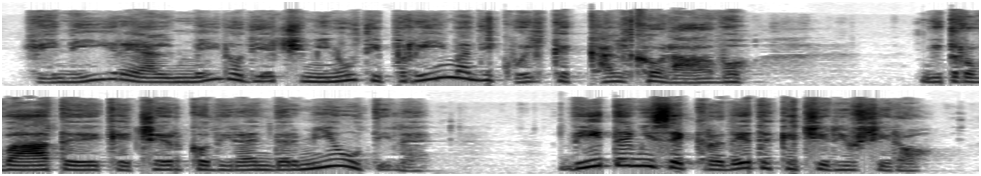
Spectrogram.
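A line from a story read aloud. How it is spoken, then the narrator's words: Rather low voice. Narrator (Italian): disse con voce piuttosto bassa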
